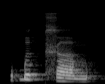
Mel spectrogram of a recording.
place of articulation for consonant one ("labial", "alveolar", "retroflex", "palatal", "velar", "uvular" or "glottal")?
labial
